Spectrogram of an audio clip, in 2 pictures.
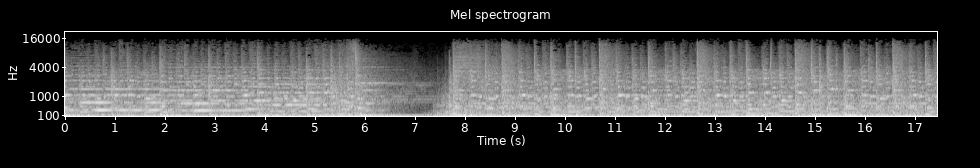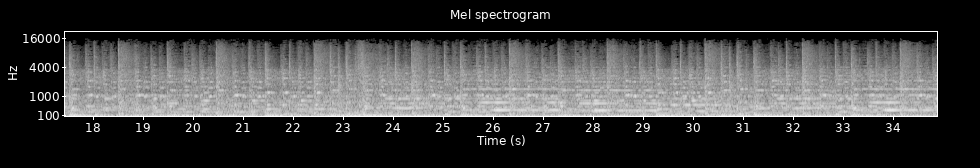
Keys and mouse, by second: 0.1 KP_3, 1.9 g, 5.4 s, 8.5 g, 12.6 middle click, 14.4 Tab, 14.7 middle click, 15.2 middle click, 15.5 middle click, 16.4 middle click, 18.5 shift+middle click, 19.8-21.1 middle drag, 21.8 middle click, 22.8-25.9 middle drag, 26.3-27.3 middle drag, 27.4-29.7 middle drag, 30.1 shift+middle click, 31.4 shift+middle click, 33.6 n.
